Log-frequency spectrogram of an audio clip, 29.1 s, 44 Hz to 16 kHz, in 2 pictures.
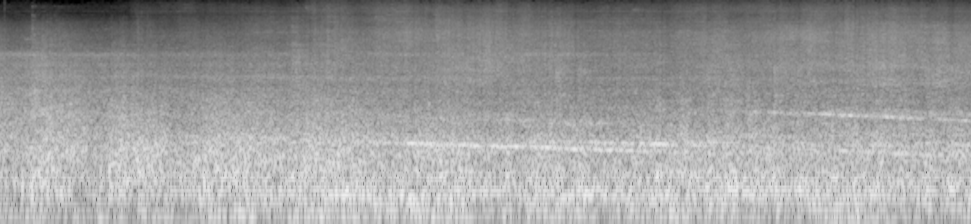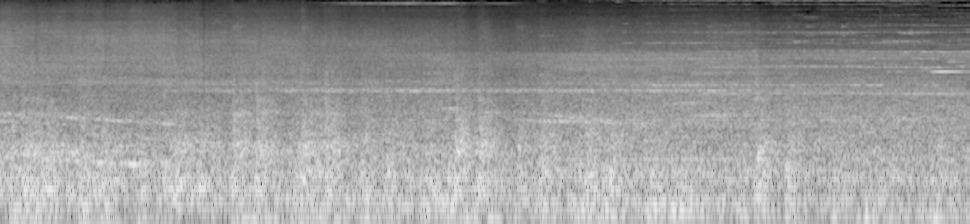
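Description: JR Central 211 series and 313 series electric train pulling into a platform. Wheels rumble and clatter over the rails, and a whine falls in pitch as the train brakes. Steady high squealing tones come in over the second half as it slows to a stop.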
